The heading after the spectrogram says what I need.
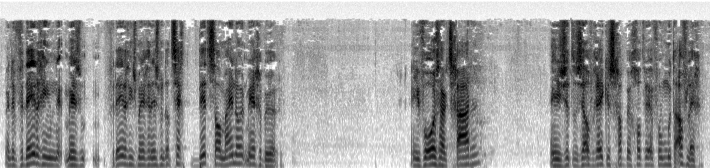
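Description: A man preaching a sermon, telling his own testimony in an earnest, emphatic way with pauses and restarts. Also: a little high, steady tone, a bit bright, dry recording.

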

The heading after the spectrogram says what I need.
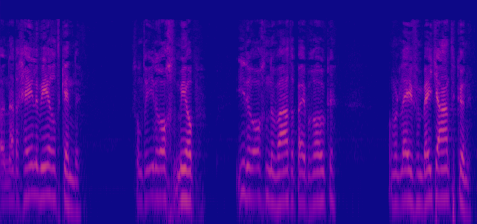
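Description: A man preaching a sermon, telling his own testimony in an earnest, emphatic way with pauses and restarts. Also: a little high, vocal fry, a bit bright, no echo.

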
